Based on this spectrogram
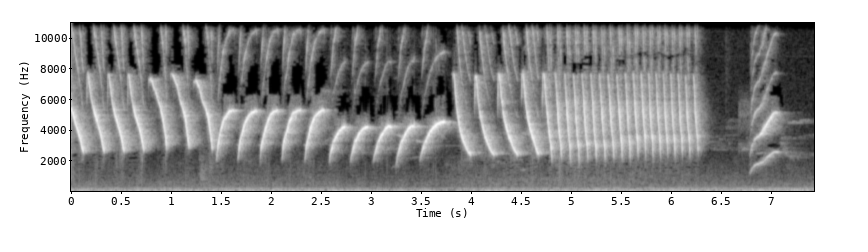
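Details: Canary in rapid song, intended as a lure for young birds: a run of descending whistled slurs about three per second, speeding into a dense buzzing roll, ending with a lone upswept chirp.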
